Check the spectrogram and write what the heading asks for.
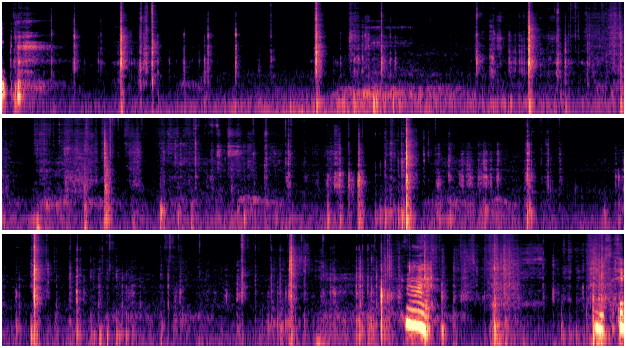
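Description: Sporadic small clicks and knocks of hands working a cardboard box, piercing its side wall with a beaded craft awl.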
